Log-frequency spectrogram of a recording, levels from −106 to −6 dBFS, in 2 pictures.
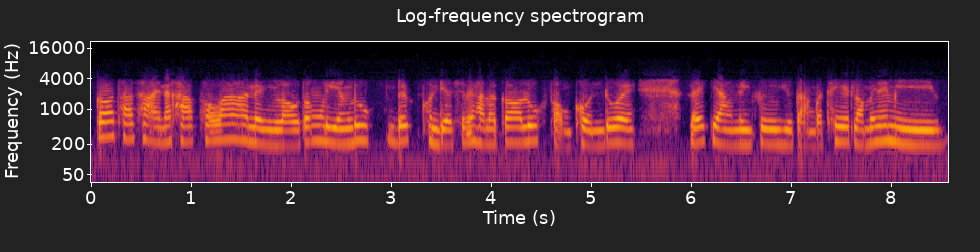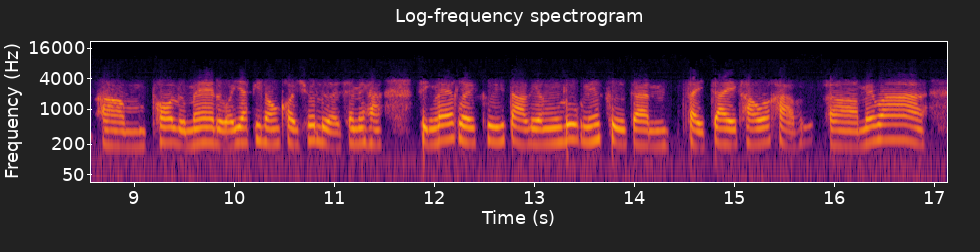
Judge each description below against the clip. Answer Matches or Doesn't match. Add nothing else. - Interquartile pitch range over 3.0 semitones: Doesn't match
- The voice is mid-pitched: Doesn't match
